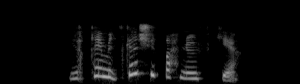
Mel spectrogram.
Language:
Kabyle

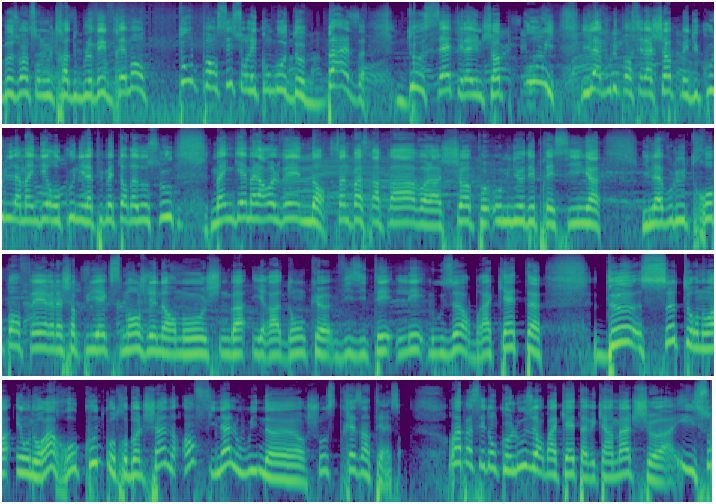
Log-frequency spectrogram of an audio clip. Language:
French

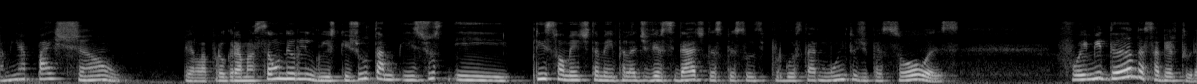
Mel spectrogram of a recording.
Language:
Portuguese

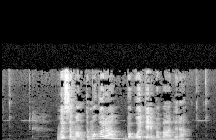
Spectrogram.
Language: Latgalian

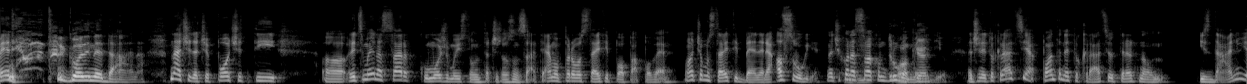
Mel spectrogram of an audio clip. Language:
Croatian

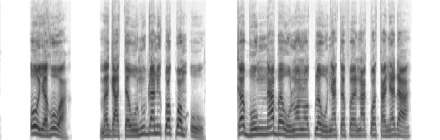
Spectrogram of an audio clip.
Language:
Ewe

